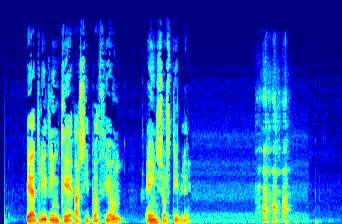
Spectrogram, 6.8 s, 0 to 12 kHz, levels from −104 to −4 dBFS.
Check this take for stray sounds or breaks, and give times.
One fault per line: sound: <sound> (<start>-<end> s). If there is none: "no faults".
sound: laugh (5.1-5.9 s)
